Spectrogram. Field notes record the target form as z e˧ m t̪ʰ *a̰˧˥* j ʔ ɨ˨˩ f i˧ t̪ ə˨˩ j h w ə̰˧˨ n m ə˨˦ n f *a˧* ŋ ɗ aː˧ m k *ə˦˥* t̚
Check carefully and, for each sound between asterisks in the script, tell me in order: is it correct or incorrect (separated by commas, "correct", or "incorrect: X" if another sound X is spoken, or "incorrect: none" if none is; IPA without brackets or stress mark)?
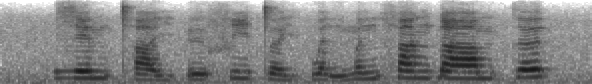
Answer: incorrect: a˨˩, correct, correct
